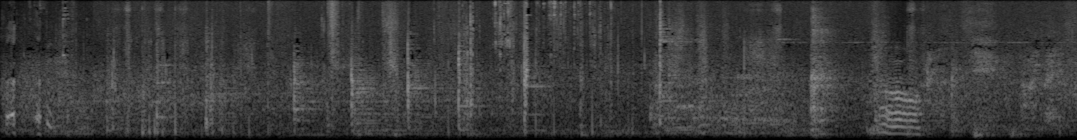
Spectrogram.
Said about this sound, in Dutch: Nou, gooi die deur eens open. Ik, dat heeft nog nooit iemand voor mij gedaan, een watertoren openmaken.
